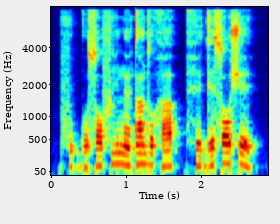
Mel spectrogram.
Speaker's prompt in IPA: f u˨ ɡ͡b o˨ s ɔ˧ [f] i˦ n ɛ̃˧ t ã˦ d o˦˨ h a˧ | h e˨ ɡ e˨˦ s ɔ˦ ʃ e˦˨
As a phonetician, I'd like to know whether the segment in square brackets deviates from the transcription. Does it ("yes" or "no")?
no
